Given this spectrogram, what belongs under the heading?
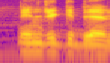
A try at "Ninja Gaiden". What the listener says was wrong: You put the emphasis on the wrong syllable.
